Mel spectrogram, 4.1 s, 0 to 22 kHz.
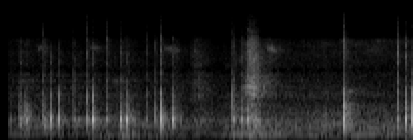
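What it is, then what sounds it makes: Plastic scooter speedometer cover. Fingertips and short nails repeatedly tap the clear plastic lens of a hand-sized, mounted scooter instrument cluster, a speedometer dial with an LCD panel set in a grey plastic housing that is hollow behind the lens. The result is quick, dry, hollow clicks with a plasticky tone around 490 Hz, arriving in irregular bursts of single and doubled taps. A brief brighter brushing scrape sounds midway before the sparse taps resume.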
